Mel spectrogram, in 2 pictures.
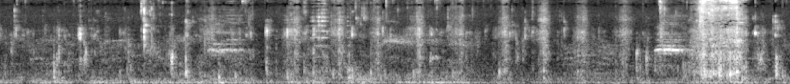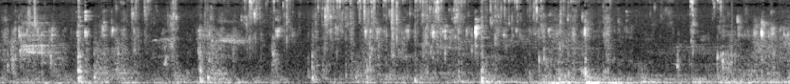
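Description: Close-miked chewing and wet mouth sounds of a person eating rice and curry, with many small clicks, plus soft squelches of fingers mixing the rice on the plate. A short, louder rushing sound comes a little before the middle.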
